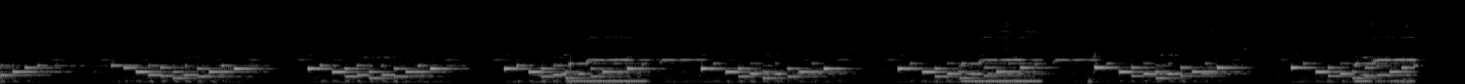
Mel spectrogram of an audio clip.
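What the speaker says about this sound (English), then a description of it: "My phone ringing." A mobile phone rings with a melodic ringtone, repeating in regular bursts separated by short gaps, clear and fairly close with no talking.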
